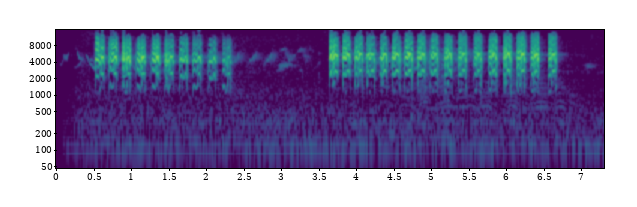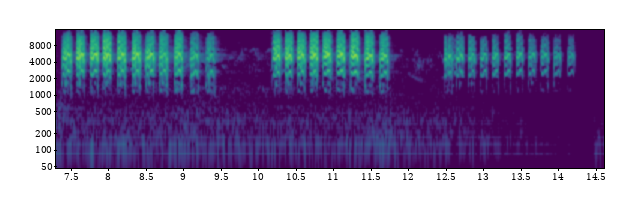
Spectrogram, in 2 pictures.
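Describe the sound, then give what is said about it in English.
American kestrel calls: five bursts of rapid, high, repeated two-syllabled notes, each burst lasting one to three seconds and separated by short silent pauses. “One more time, the Kelly, Kelly, Kelly call of the American kestrel.”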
